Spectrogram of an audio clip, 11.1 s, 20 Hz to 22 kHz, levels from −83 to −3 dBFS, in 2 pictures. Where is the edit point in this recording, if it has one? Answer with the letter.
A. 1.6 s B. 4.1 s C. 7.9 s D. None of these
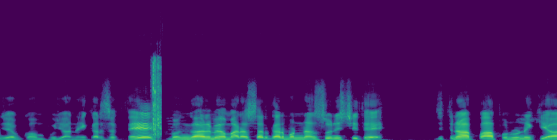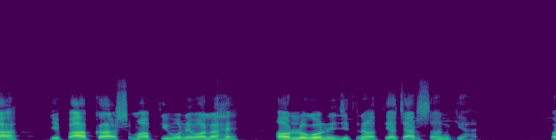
A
